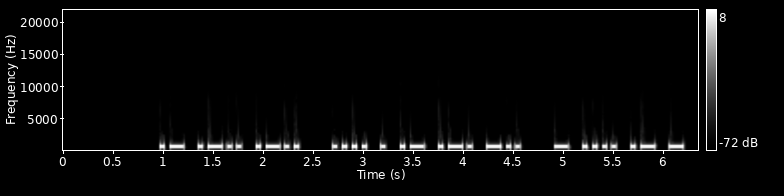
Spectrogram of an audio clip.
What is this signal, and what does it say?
Morse code, heard as a keyed tone, about 25 wpm, 700 Hz. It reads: ALL HEARD THAT
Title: Sentences from Top 1000 Words - Review Part 1 - 25wpm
